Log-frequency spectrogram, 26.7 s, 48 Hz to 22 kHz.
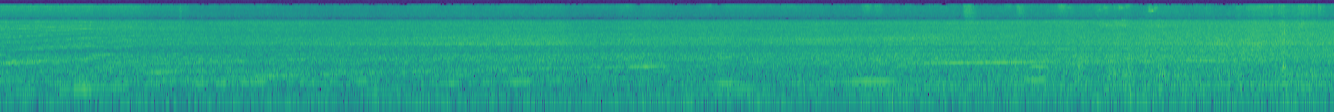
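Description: Seibu 6000 series train's Hitachi GTO-thyristor inverter and traction motors under way, heard on board: the inverter whine climbs in pitch in steps as the train gathers speed, over a steady rumble of wheels on rails.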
